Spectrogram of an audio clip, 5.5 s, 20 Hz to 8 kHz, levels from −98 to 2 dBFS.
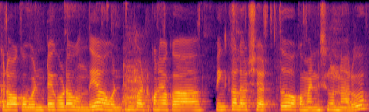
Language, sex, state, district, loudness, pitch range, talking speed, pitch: Telugu, female, Andhra Pradesh, Manyam, -15 LUFS, 205-225 Hz, 175 wpm, 220 Hz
